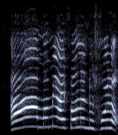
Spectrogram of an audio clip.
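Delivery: high, loud shout. Acting out a child calling to Mommy from the toilet: shouting. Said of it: "why is [name] shouting?".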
